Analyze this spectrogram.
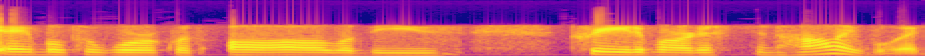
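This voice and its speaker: A woman with an Atlanta accent, fairly low in pitch, at a moderate pace. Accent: Southern US (Atlanta). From US South, Atlanta. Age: 50s. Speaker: therapist and author. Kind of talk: radio interview.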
